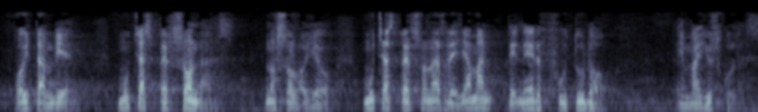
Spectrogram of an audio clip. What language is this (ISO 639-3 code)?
spa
